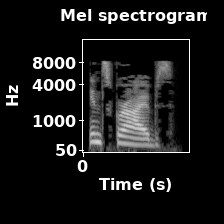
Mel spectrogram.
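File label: "inscribes", British English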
